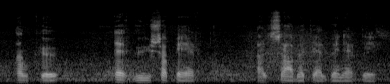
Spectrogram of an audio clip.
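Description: At a very slow pace, a man speaks with a Lombard accent over light background noise. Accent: Bergamasque dialect. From Bergamo lowlands, Lombardy. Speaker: poet. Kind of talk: dialect poetry reading. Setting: outdoors. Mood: playful, expressive. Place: garden.

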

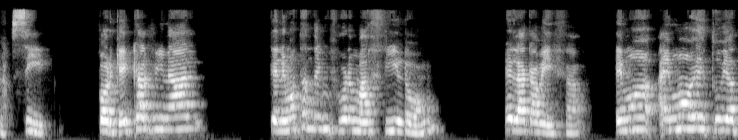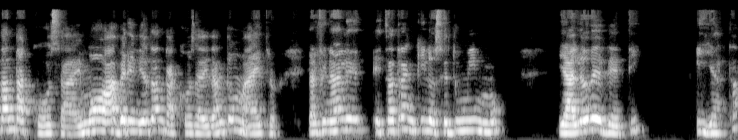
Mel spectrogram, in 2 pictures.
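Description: Speech in an Andalusian accent at a moderate pace, with ordinary pitch variation and long, frequent pauses. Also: woman, high pitch for a woman. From Seville, Andalusia, Spain; Andalusia, Spain. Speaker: actress. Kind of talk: interview. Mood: warm, smiling, animated. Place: home room. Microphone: video call.

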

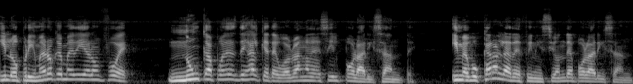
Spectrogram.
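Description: A man's high voice at a very fast pace with lively intonation. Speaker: podcast guest. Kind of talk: casual chat. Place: garden. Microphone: studio mic.

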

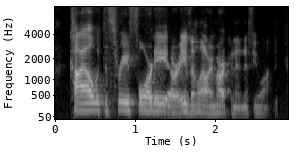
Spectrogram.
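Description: A man speaks at a fairly quick pace, and the background is quiet. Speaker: podcast host. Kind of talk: podcast host reading news notes. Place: home room. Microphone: studio mic.

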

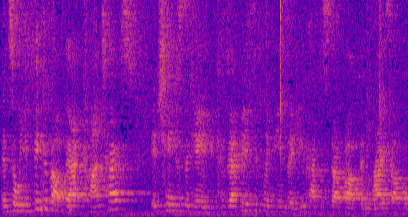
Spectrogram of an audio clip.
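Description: The speaker goes at a fairly quick pace, with audible room echo and noticeable background noise. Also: woman. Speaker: conference speaker. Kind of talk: talk to an audience. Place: hall.

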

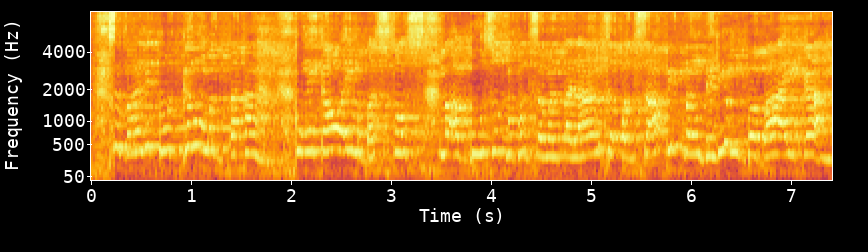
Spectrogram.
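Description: A woman talks at a moderate pace with an extremely high pitch and fairly even intonation. Her loudness stays very even, and there is noticeable background noise. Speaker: spoken word poet. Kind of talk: spoken word poetry performance.

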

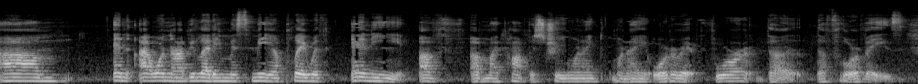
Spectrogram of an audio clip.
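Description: Over audible room echo, a woman speaks at a fairly slow pace in a low pitch with fairly even intonation.

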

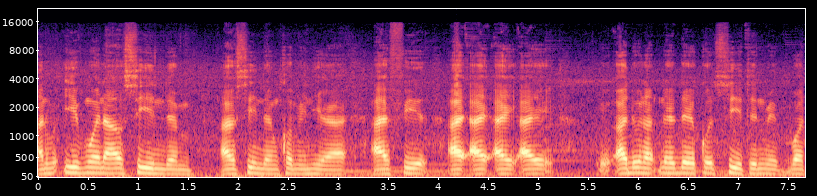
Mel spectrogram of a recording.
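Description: A man's voice with fairly even intonation, a dry sound with no echo, and light background noise. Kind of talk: interview answer. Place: garden. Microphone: lapel.

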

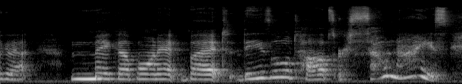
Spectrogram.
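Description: With ordinary pitch variation, a woman talks in a high voice. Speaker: beauty vlogger. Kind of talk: casual vlog chat. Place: home room. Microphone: camera far.

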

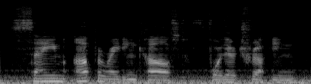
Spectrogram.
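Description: A man talks with ordinary pitch variation. Clear background noise runs behind him.

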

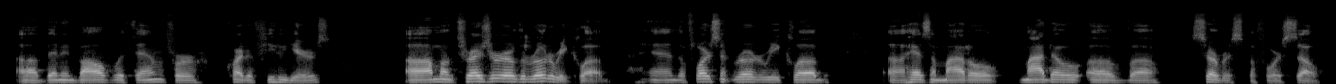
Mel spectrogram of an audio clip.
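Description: A man with an American accent and an ordinary speaking voice talks at a fairly slow pace with fairly low pitch and fairly even intonation. The recording is very clean with a silent background. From St. Louis County, Missouri. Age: 60s. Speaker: political candidate. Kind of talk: debate forum.

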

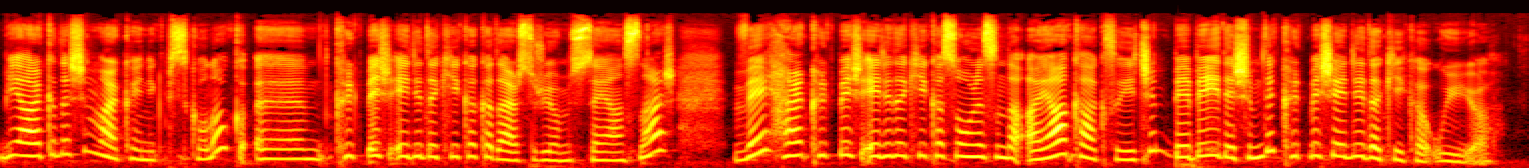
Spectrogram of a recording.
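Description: A woman with a high pitch speaks at a fairly slow pace, her pitch swinging very widely and hardly any pauses in between. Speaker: channel host interviewing a psychologist; conversation host or guest. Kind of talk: interview conversation. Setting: recorded video interview. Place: studio. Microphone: studio mic.

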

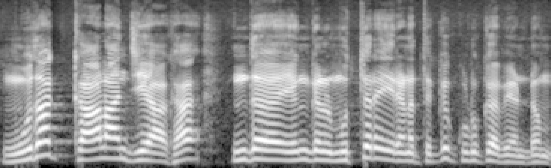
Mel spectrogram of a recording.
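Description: Speaking with ordinary pitch variation, a man has a high-pitched voice. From Tamil Nadu, Pudukkottai district. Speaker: village temple custodian. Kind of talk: testimony.

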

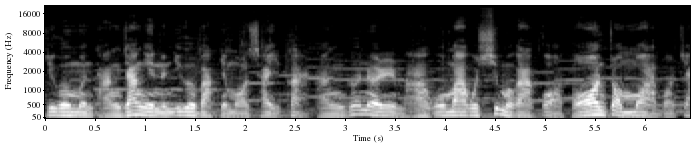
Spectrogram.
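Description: Over music in the background, a man talks at a fairly slow pace with a fairly low pitch and ordinary pitch variation. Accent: Gyeongsang. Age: 80s+. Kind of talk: casual gameplay commentary.

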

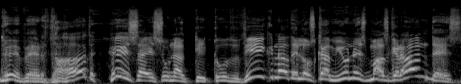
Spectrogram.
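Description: A man's cartoonish character voice, pitched high, with very wide pitch swings, very even loudness and a fairly slow pace. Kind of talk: cartoon dub acting.

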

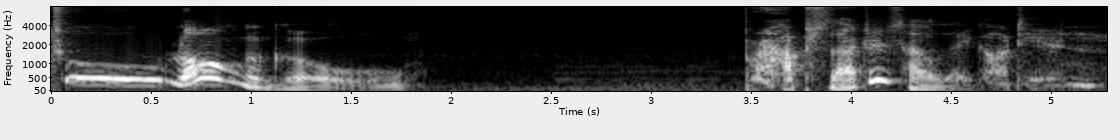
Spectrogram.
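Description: Speaking very slowly, a man uses a put-on character voice. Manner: vague, drowsy, detached.

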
